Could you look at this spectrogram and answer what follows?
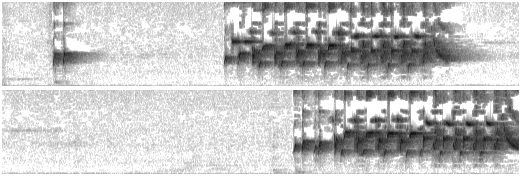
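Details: Male European goldfinch, Wijdani type, Morocco, in Marrakech-style descending song: a single short call note, then two long bursts of rapid, bright, jingling twitters separated by a silent gap of several seconds.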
